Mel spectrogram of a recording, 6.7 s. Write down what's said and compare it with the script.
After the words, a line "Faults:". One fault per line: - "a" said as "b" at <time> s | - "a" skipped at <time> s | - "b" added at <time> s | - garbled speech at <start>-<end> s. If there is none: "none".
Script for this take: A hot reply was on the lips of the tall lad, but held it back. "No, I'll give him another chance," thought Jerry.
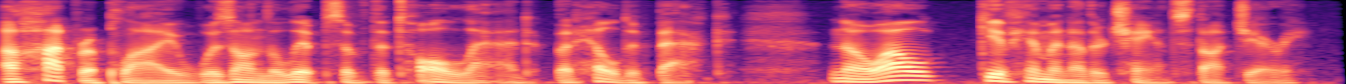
A hot reply was on the lips of the tall lad, but held it back. "No, I'll give him another chance," thought Jerry.
Faults:
none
